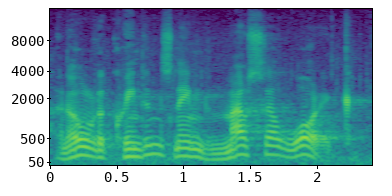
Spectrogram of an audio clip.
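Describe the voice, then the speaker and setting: A man's voice: mid-range voice, sing-song, normal speed, lightly acted. A male actor plays an urbane British detective in a period radio mystery, drily amused in his phrasing. The mid-range voice is nimble and varied, with long hall reverberation. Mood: wry, amused. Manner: urbane, wry. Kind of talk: period radio drama acting.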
